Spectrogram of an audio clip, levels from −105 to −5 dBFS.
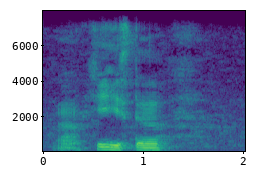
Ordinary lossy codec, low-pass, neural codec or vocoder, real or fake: Opus, 64 kbps; 7.2 kHz; none; real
